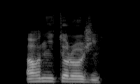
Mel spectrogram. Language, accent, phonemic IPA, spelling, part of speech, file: French, France, /ɔʁ.ni.tɔ.lɔ.ʒi/, ornithologie, noun, LL-Q150 (fra)-ornithologie.wav
- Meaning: ornithology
